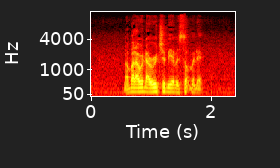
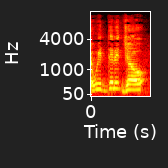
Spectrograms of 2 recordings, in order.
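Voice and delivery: higher catchphrase; 7 semitones higher, 4 dB louder, slower than usual. Shown as a demonstration. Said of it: "But you hear me say".

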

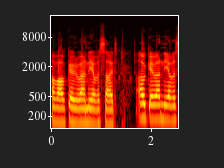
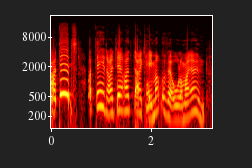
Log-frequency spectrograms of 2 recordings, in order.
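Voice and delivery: indignant retold protest; 8 semitones higher than usual. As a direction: protest like a wronged kid, pitch shooting up. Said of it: "I was like".

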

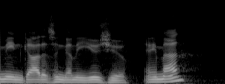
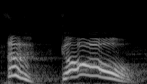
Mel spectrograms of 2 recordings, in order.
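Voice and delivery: sudden high shout of go; shouted command; 5 dB louder than usual. Real, not acted. Preacher shouting at a volunteer to go. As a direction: bark the word go at them.

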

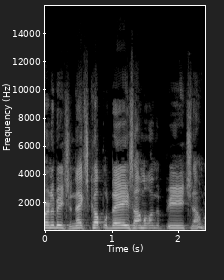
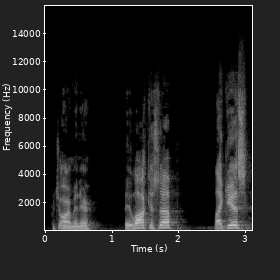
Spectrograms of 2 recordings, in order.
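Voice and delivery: usual speaking voice

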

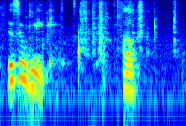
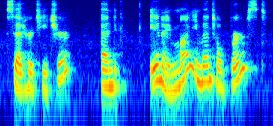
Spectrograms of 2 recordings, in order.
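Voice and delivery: ordinary delivery

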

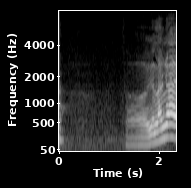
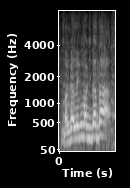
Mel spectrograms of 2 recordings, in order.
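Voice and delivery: raised pitch, hyped fight reaction; excited commentary; 7 semitones higher than usual. Real, not acted. Fight watcher hyping up Russell, excited and high.

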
